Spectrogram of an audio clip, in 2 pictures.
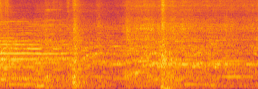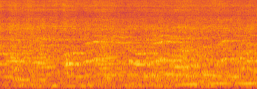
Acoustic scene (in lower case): cafe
